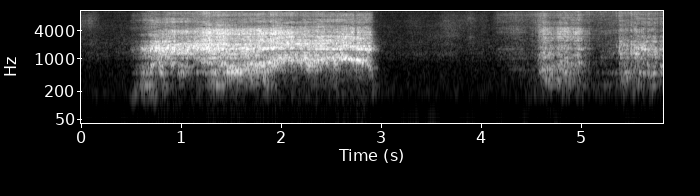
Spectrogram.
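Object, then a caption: Wax-coated foil paper scratch card. A wooden stylus scrapes away the black wax coating of a small, flat scratch-art card held in one hand, exposing a vertical strip of gold foil while black flakes pile up at the card's edges. A long, steady, rasping scrape is heard, followed by a pause and then two shorter scraping passes.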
